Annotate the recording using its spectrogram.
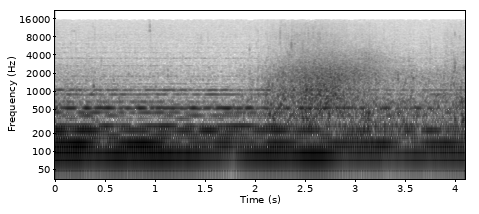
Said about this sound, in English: The water is lapping at your feet, and it's warm and pleasant.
